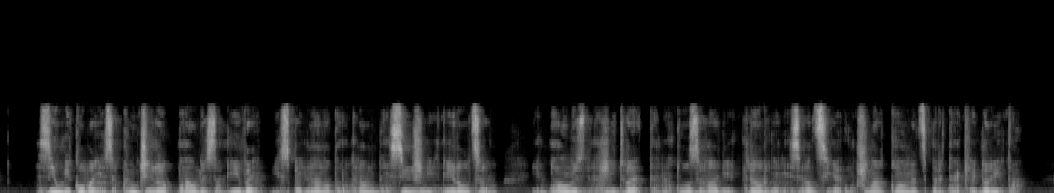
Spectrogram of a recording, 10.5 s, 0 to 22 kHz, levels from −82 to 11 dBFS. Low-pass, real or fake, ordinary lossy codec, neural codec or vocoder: 9.9 kHz; fake; none; autoencoder, 22.05 kHz, a latent of 192 numbers a frame, VITS, trained on one speaker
